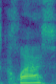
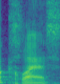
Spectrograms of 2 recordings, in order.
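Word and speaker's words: Clase: I think it's Class is how you say his last name, and Liam Hendricks are your top 6/5.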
